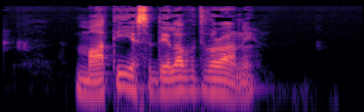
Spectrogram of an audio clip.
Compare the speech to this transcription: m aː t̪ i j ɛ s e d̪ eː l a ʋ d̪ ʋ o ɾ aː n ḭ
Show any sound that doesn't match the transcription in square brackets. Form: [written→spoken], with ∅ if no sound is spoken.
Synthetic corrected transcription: m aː t̪ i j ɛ s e d̪ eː l a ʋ d̪ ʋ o ɾ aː n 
